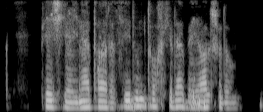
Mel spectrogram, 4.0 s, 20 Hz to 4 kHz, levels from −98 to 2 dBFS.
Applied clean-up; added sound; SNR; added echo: neural mask model Resemble Enhance denoiser.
